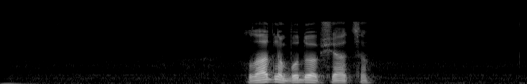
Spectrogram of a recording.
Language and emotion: Russian, neutral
